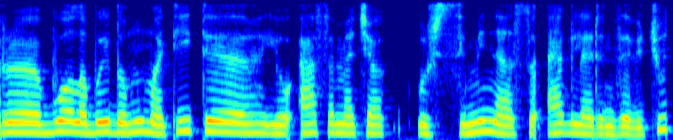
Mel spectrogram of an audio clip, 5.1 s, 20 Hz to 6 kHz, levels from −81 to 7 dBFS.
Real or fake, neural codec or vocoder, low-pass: real; none; 5.4 kHz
